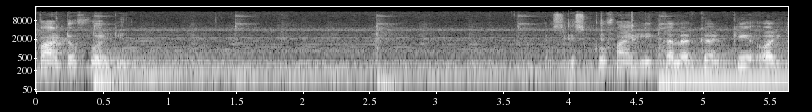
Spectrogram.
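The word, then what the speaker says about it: वारली: इसका actual pronunciation वार्ली ही होता है इंडियन उसमें, लेकिन इंग्लिश में जब हम लोग बोलते हैं तो कई बार इसको वर्ली भी बोला जाता है, but that is not correct. वार्ली इज़ the exact pronunciation of this art form.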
